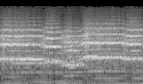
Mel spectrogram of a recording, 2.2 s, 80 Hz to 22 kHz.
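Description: Orchestral introduction of a 1960s Hindi film song: a violin section holds a long note, then moves up to a higher one about halfway through, over a low sustained bass.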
